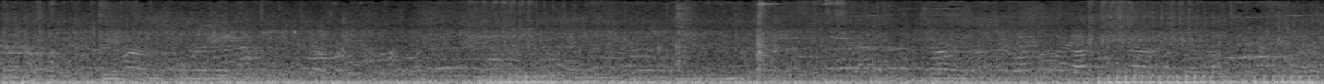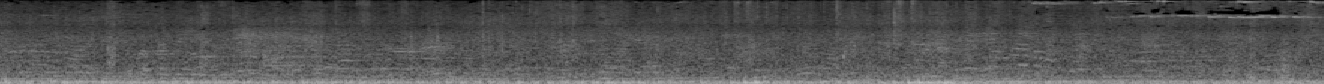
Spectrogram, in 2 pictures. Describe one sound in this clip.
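Motorcycle engines rumble nearby.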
